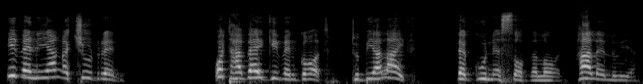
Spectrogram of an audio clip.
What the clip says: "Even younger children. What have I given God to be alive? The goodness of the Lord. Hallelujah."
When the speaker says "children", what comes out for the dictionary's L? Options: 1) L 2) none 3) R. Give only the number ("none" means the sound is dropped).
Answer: 1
